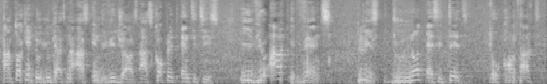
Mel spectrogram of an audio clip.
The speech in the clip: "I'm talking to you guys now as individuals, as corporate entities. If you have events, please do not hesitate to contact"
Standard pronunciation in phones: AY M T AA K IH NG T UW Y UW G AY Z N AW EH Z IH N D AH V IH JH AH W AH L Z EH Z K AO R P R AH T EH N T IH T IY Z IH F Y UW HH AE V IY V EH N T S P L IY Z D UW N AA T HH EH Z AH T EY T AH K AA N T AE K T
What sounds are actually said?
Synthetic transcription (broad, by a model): AY M T AA K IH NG T UW Y UW G AY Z N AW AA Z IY N D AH V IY JH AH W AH L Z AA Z K AO P R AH T EH N T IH T IY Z IH F Y UW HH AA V IY V EH N T S P L IY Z D UW N AA T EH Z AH T EY T AH K AA N T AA K T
